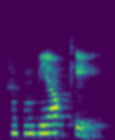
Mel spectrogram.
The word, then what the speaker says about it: gnocchi: I don't know how many we'll have after you tell them that their pronunciation is wrong. Gnocchi.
